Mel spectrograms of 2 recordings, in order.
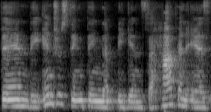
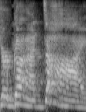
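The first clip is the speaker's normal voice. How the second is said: put-on scream, higher and louder; 2 semitones higher, 8 dB louder than usual. Recounting moving towards a light when a voice cut in, retelling a screamed warning. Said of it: "that voice screams".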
